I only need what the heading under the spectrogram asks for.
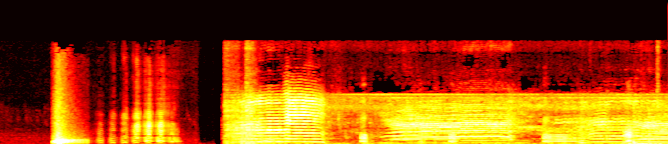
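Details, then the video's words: Domestic goats calling: a short thump and faint pulsed bleats, then a long run of loud, quavering, strongly tonal bleats from several animals, overlapping and wavering in pitch, with brief gaps between cries. "Goat Voices"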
